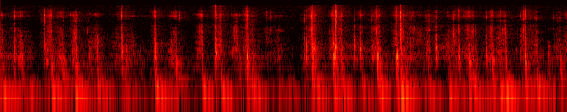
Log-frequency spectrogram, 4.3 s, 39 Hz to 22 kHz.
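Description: A compact Epomaker NiZ Plum Atom 68 plastic mechanical keyboard with white and purple PBT keycaps is typed on steadily with fingertips. The result is a quick run of muted, deep keystrokes: short clacks with a low thump and little high brightness, each dying away almost at once.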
